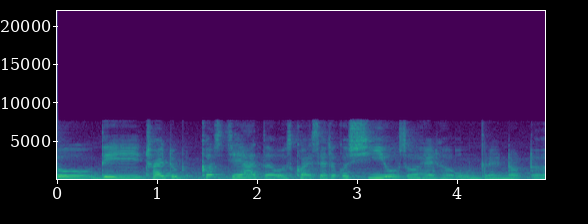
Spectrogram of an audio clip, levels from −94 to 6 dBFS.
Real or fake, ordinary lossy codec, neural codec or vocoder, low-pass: real; none; none; none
